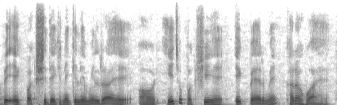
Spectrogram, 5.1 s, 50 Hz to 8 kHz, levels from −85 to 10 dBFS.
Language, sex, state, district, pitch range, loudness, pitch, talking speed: Hindi, male, Bihar, Sitamarhi, 115-150 Hz, -23 LUFS, 135 Hz, 250 wpm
